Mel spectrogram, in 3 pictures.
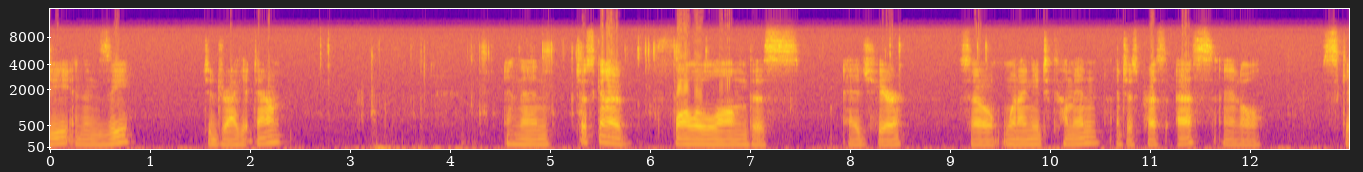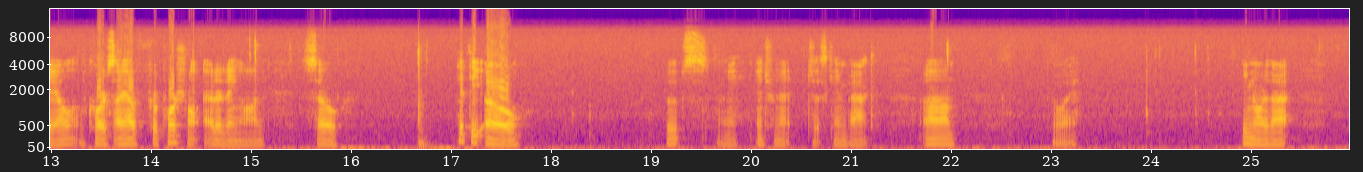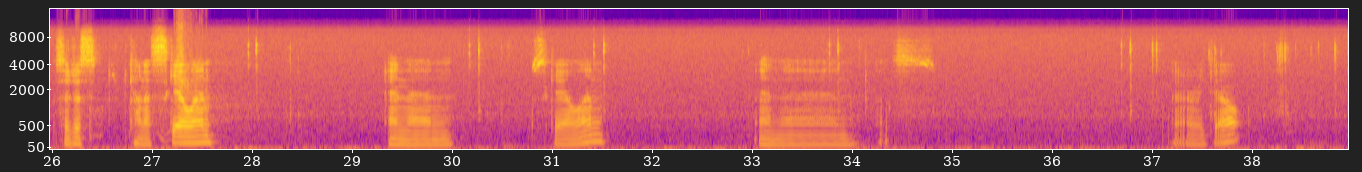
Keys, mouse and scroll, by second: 2.9 click, 3.8 KP_Decimal, 4.5-4.9 ctrl+scroll up 6, 5.1 shift+scroll down 6, 5.4-5.8 scroll up 5, 6.1 shift+scroll down 2, 6.5 shift+scroll up 1, 7.8 e, 8.7 click, 9.5 scroll down 2, 10.9 s, 15.1 click, 16.0 Escape, 16.9 o, 22.1-22.7 scroll down 1, 24.6-26.3 scroll up 1, 26.3 s, 28.2 click, 28.5-28.9 scroll up 1, 28.9 e, 30.5 click, 30.7 s, 31.7 click, 33.1 e, 34.1 s, 36.9 click, 37.1-37.7 scroll down 2, 37.7-38.4 scroll up 2, 38.2 Tab, 38.4-38.9 scroll down 5, 38.8 z.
